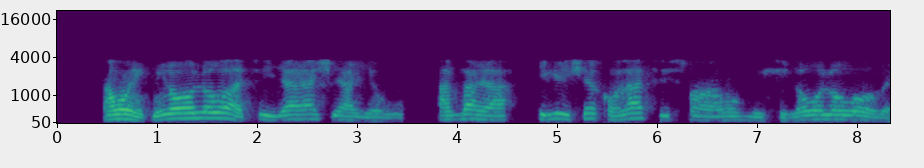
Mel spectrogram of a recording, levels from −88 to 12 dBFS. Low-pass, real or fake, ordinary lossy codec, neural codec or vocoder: 3.6 kHz; fake; none; codec, 16 kHz, 2 kbps, FreqCodec, smaller model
